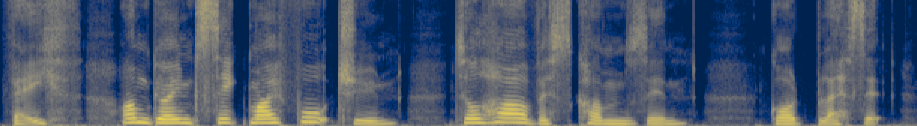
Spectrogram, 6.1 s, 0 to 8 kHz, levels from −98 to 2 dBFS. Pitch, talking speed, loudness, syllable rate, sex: 215 Hz, 135 wpm, -19 LUFS, 3.9 syllables/s, female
